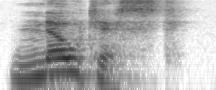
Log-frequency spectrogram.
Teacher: when you add the D you pronounce the Ed as quickly as possible as a t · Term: t sound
